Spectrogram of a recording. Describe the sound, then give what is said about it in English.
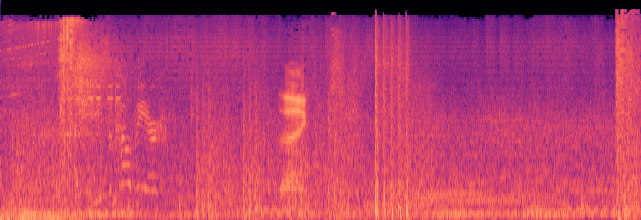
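Gunfire in an online shooter video game comes as short rattling bursts of automatic fire, one early, a rapid cluster in the middle and another near the end, with a voice talking between the shots. “Getting shot. Someone's got a death wish. Reloading.”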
